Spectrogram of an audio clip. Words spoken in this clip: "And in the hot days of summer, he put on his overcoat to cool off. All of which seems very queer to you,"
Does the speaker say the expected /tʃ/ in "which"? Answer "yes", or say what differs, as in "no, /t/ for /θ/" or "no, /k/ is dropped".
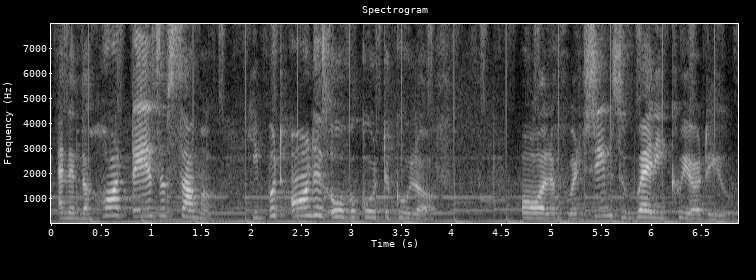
yes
